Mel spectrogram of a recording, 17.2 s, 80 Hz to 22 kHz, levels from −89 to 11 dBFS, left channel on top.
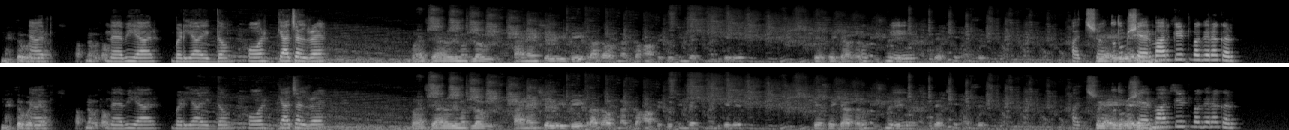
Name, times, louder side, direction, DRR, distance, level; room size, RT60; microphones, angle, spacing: voice 1, 0.0-0.6 1.0-1.5 5.4-9.9 10.8-13.1 14.6-15.5, right 1 dB, 65° right, 0.7 m, -32 dB
voice 2, 1.4-4.3 11.5-11.6 11.9-12.2 14.3-16.5, left 5 dB, 70° left, 0.4 m, -29 dB
sound 1, 2.6-15.3, equal, 5° right, 0.3 m, -45 dB
3.9 x 3.0 x 3.5 m
head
